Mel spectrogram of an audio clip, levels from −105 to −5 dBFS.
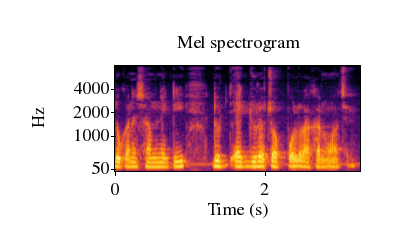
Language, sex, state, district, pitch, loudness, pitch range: Bengali, male, Tripura, West Tripura, 135 Hz, -17 LUFS, 125-145 Hz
